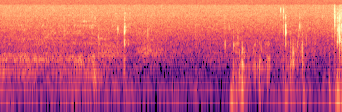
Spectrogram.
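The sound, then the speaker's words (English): Someone takes a quick sip of coffee, a few soft wet slurping and swallowing noises after a quiet pause, with no talking. “Grab a sip of my coffee.”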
